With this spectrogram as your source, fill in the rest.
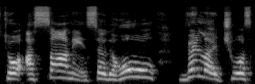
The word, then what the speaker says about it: Asanin: It's actually Asanin. So, but Asanin.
